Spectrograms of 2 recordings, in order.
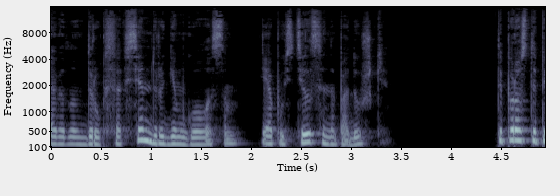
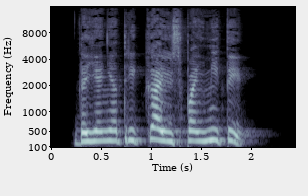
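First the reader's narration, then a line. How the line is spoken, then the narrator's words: Nearly shouted. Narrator (Russian): почти крикнул Зернов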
